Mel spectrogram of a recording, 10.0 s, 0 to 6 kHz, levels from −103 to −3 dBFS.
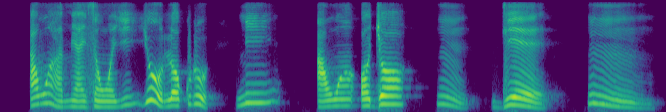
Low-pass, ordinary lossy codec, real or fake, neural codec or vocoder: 5.4 kHz; none; real; none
